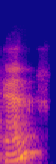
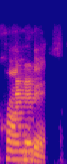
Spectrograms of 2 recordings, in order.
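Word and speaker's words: Khruangbin: I went to Krungbin. It's impossible to pronounce or spell. It's Khrungbin, but they're a band in Houston.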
